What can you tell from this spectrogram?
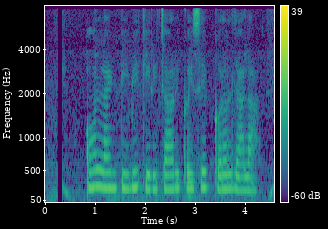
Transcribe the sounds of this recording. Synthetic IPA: ɔːnlaːɪnʈiːʋikeɾit͡ʃaːɾkəɪsekəɾəld͡ʒaːlaː

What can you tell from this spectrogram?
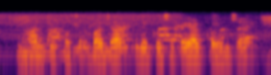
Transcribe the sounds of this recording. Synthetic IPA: d̪ʱant̪ʰipʰəsəlbad͡ʒaɾkeljekosit̪əjaɾkɔɾuld͡ʒae

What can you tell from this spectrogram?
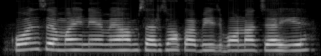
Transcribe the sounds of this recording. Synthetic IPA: koːnseməɦinemẽɦəmsəɾsõkabiːd͡ʒboːnat͡ʃaːɦieː

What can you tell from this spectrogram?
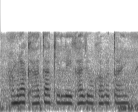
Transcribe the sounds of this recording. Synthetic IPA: hɐmɾakʰaːt̪akeleːkʰad͡ʒoːkʰabət̪aːẽ

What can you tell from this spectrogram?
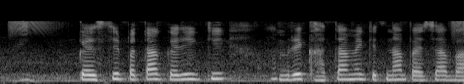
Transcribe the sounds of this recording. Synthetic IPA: kɛːsepɐt̪akɐɾẽki | ɦɐmɾekʰaːt̪amẽkɪt̪napɛːsaba

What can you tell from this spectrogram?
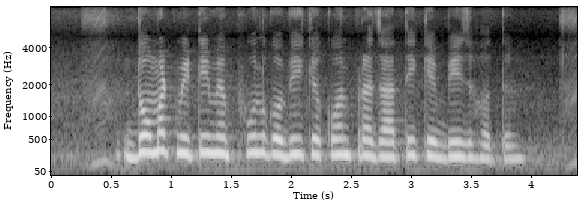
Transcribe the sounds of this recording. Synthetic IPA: d̪oːməʈmiʈimẽpʰuːlɡoːbʱikekoːnpɾəd͡ʒaːt̪ikebiːd͡ʒɦoːt̪e

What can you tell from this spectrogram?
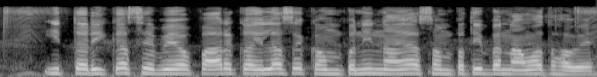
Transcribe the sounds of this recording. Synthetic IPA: ɪt̪əɾiːkasebjəʋpaːɾkəɪlasekə̃mpəninaːjasə̃mpət̪ːibənaːʋət̪ɦəʋeː

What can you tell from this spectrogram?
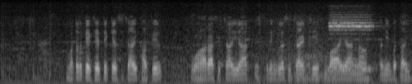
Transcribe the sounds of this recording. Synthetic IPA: mɐʈəɾkekʰeːt̪ikesɐt͡ʃaːikʰaːt̪ɪɾ | ʋʊɦaːɾasɐt͡ʃaːijaɪspɾɪ̃ŋɡləɾsɐt͡ʃaːiʈʰiːkbaːjanat̪ɐnibɐt̪aːiː

